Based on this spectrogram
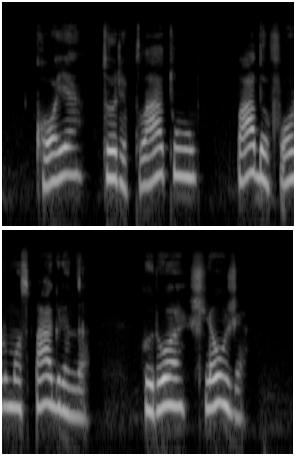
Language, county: Lithuanian, Vilnius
